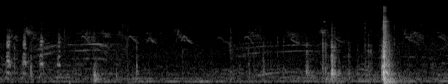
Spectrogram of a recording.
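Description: Chickens calling, many short falling chirps and clucks, with scattered knocks and a low steady hum. A single sharp knock near the end is the loudest sound.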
